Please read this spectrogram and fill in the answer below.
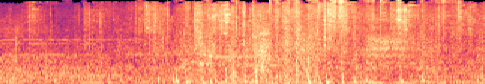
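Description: Hoofbeats of a ridden horse passing close by, growing louder about a second in and dense and irregular through the middle.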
